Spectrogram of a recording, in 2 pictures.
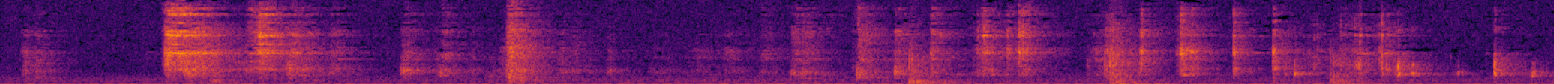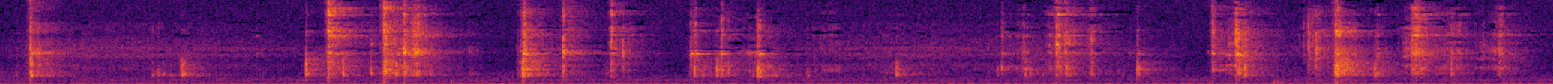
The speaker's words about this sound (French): Jean-Denis arrive avec un plateau où se trouvent des tasses.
